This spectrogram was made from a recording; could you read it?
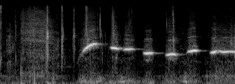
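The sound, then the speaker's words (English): A person whistles a short, wavering tune of about six sustained notes, fairly loud, with soft breathy rustling and low background noise underneath. “Yeah, you can whistle to your heart's content.”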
